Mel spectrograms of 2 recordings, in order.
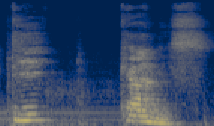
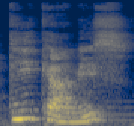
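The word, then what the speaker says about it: τι κάνεις: Now this is pronounced ti canis. And we have a little semicolon at the end, which is the Greek question mark. So all in all, that would be ti canis, and that means how are you?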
